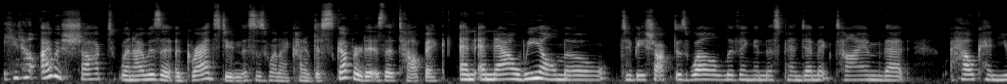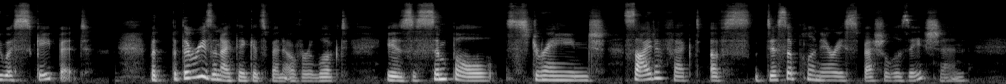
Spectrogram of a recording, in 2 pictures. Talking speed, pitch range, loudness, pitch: 185 wpm, 180-230 Hz, -20 LUFS, 210 Hz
